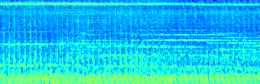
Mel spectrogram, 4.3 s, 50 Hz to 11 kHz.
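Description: A Mil Mi-8/Mi-17-type helicopter flying low and close. Its rotor chops rapidly and steadily under a steady turbine whine.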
